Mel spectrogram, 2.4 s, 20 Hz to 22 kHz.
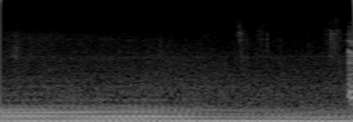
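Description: Hemi 392 V8 in a truck cruising around town on a cold day, a loud, steady low burbling engine drone with a constant throb throughout, alone without speech.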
